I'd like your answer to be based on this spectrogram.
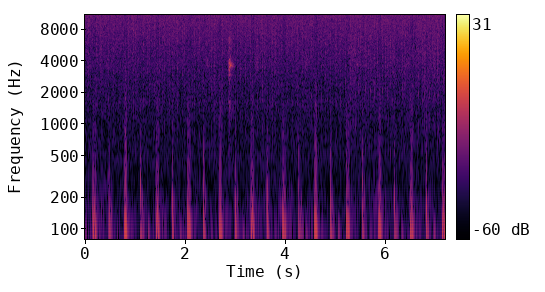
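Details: Heart sounds while resting lying on the back; steady, regular low thumping heartbeat at about 95 beats a minute with a faint hum underneath: normal heart sounds.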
